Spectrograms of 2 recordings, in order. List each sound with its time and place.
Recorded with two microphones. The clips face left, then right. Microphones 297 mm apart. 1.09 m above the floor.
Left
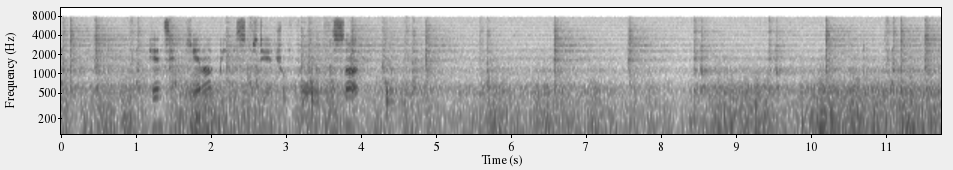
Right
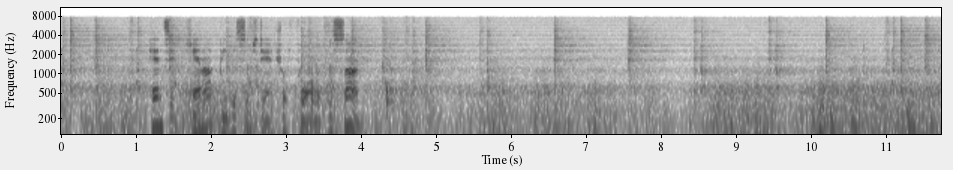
1.2 s a man speaking: 55° right (ahead or behind)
